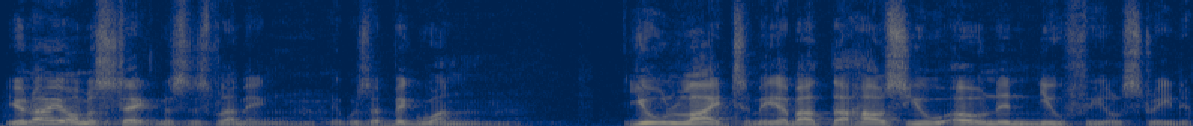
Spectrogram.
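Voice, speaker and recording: An actor playing a calm, firm police chief inspector in a classic radio drama, polite but commanding. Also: male voice, fairly low pitch, normal speed, slightly rough, exaggerated voice. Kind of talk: 1950s-style radio drama acting.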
